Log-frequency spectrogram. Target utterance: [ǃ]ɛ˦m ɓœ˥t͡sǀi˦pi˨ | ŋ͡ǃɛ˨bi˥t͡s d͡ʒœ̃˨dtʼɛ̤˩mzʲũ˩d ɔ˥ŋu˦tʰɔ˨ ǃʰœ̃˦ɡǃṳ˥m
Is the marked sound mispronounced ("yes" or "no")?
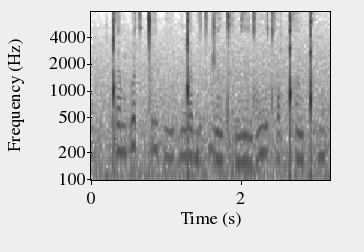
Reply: no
